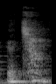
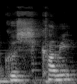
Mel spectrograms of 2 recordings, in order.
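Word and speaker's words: 具志頭: この頭とかいて、まあ、その方言読みでねぐしちゃんと読みます。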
